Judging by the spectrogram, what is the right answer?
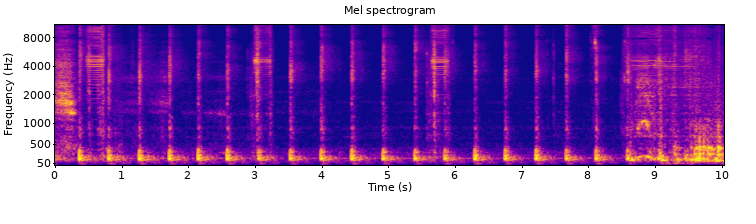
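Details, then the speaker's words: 1985 Chevy K10 with four-inch lift, after dying on the trail and resting 30–45 minutes: steady cranking about two turns a second for eight seconds with no firing, then a rougher roar; crank no start, owner suspects it's not getting gas, fuel pump pressure. "Come on, baby. Kind of felt the same as before. It just is not getting gas."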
